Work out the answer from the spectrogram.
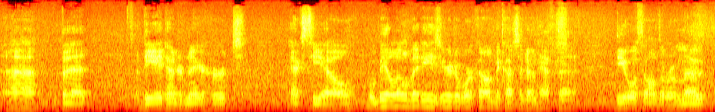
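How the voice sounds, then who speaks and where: A man giving a casual, unscripted product update as an equipment dealer, in a rambling, halting, matter-of-fact way. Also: medium pitch, noisy background.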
